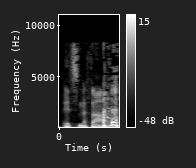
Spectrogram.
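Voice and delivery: Nathan said "nuh-THAHN"; mispronounced name. Retold or imitated. Customer copying the clerk's wrong version, Nathan as "nuh-THAHN". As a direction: stress the second syllable of Nathan, with an "ah". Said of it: "I, I actually said".

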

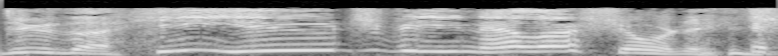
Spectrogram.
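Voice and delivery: high, slow southern drawl; exaggerated, drawn-out southern accent. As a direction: stretch it out in a hammed-up Southern voice. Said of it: "talking with a southern accent".

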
